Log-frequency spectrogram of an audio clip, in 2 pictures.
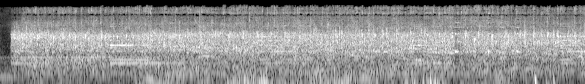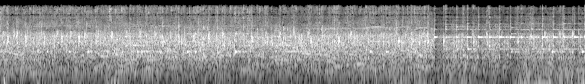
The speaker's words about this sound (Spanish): Y la sociedad aplaude cada tarde-noche al personal sanitario por su trabajo. Así sonaba en los balcones del barrio de Ocouto.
